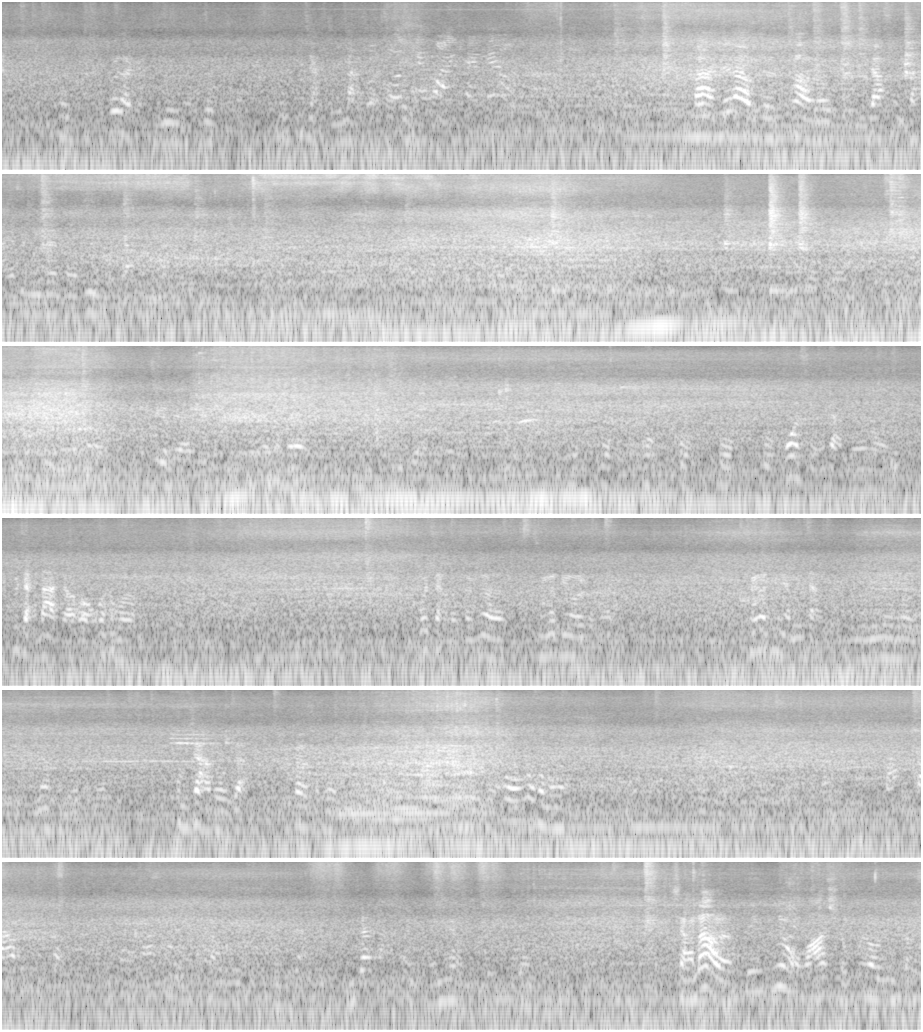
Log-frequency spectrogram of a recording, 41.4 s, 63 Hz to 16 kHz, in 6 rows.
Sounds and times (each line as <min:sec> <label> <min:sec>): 0:00.0 Traffic Sound 0:41.3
